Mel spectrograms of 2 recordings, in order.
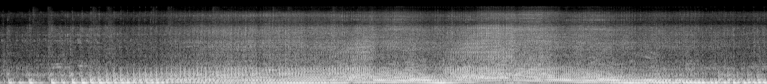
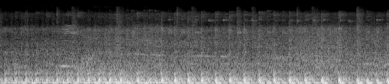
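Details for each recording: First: Old Yamaha Jupiter MX motorcycle on a cold morning after replacing the faulty automatic fuel valve, which had caused misfiring and hard starting: it starts first press, idles light and steady, and picks up cleanly on throttle blips. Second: Old Yamaha Jupiter MX on a cold morning, hard starting: lumpy uneven idle misfire, stumbling as if choked; fixed by replacing the original automatic fuel valve.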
